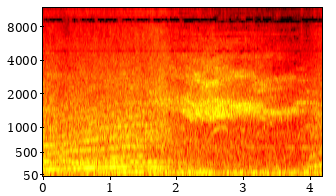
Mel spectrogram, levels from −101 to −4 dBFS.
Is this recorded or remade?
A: recorded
